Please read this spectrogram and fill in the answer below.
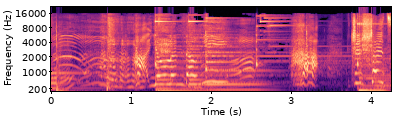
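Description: Cartoon soundtrack of a children's song: a bright chime and a cartoon child's wavering, gliding voice over jingly music with a sustained bass line. A short whoosh comes about three seconds in, and the song's beat starts again near the end.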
